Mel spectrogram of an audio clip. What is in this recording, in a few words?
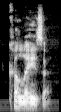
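"chalaza", US English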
